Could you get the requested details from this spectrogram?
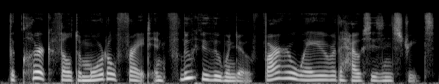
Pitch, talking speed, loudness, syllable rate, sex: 205 Hz, 245 wpm, -19 LUFS, 5.7 syllables/s, female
